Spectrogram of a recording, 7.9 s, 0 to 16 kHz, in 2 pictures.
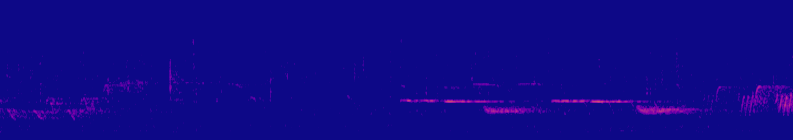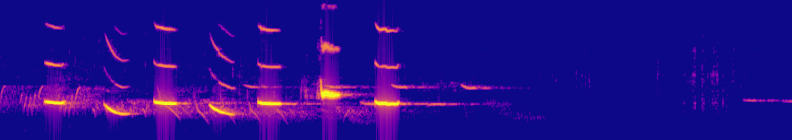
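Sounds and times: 
Great tit Parus major major song: 4.1s - 6.4s.

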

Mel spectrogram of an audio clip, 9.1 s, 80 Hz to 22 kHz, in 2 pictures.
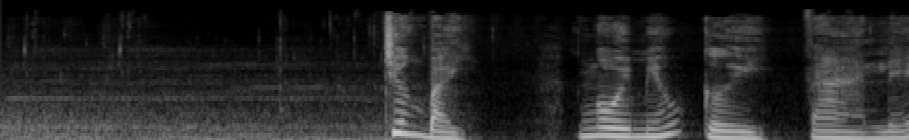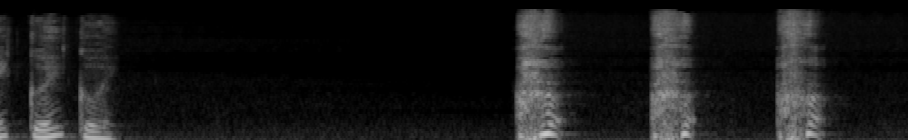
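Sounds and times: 
speech: 2.0s - 5.2s, 7.2s - 7.4s
old man's dry harsh cough in a rural village: 7.1s - 8.8s.

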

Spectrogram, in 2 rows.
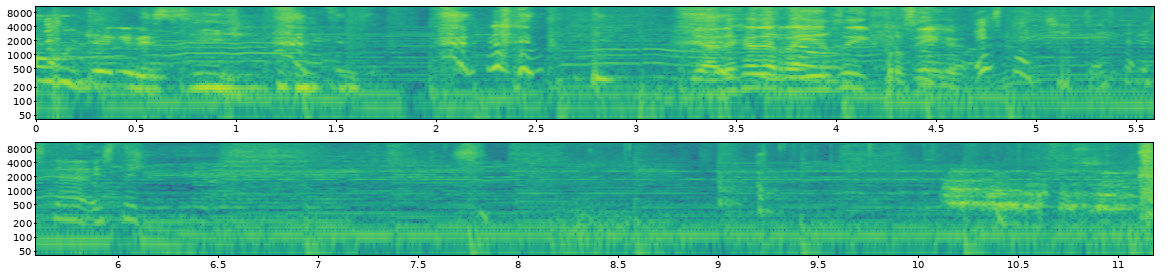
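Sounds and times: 
speech: 0.0s - 2.4s, 3.3s - 6.6s
laughter: 0.0s - 6.2s, 10.5s - 11.1s
dogs barking: 7.8s - 11.1s.

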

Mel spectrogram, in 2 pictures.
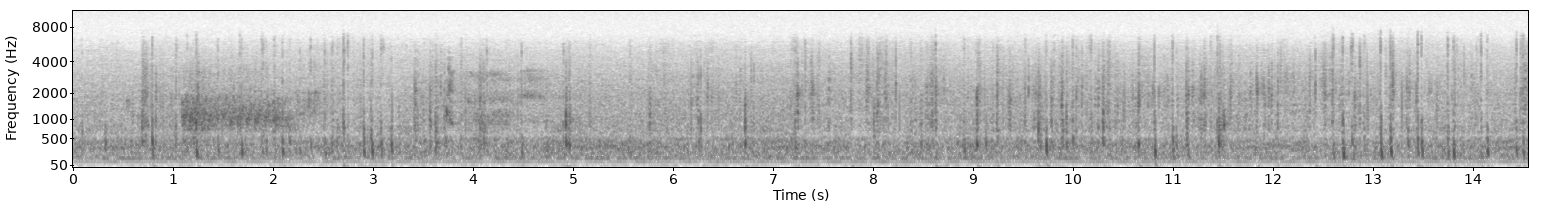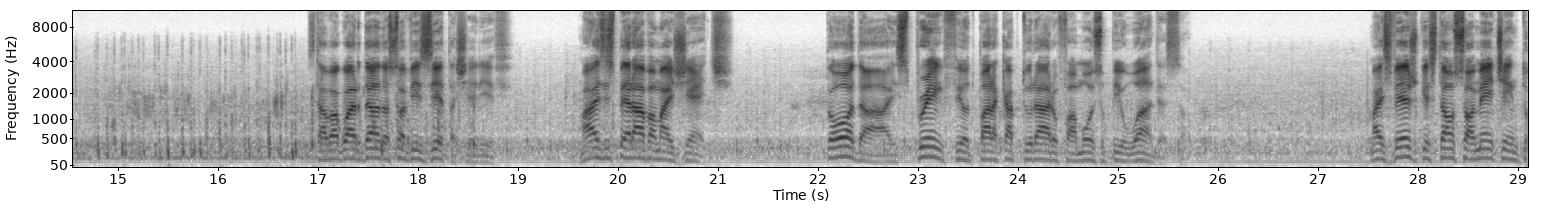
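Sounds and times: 
horses' hooves clip-clopping as riders stop: 0.6s - 17.2s
speech: 17.0s - 19.0s, 19.6s - 21.2s, 22.1s - 25.7s, 27.6s - 29.0s.

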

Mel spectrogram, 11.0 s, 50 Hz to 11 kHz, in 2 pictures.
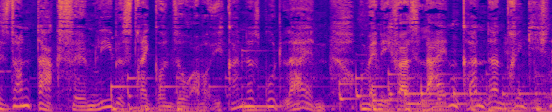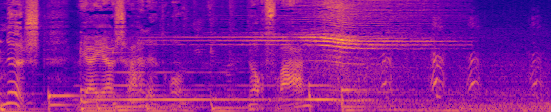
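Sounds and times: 
speech: 0.0s - 10.0s
dog giving short high yipping barks: 9.8s - 11.0s.

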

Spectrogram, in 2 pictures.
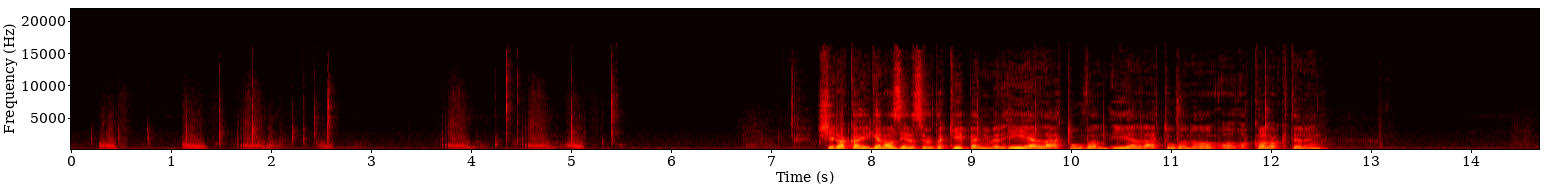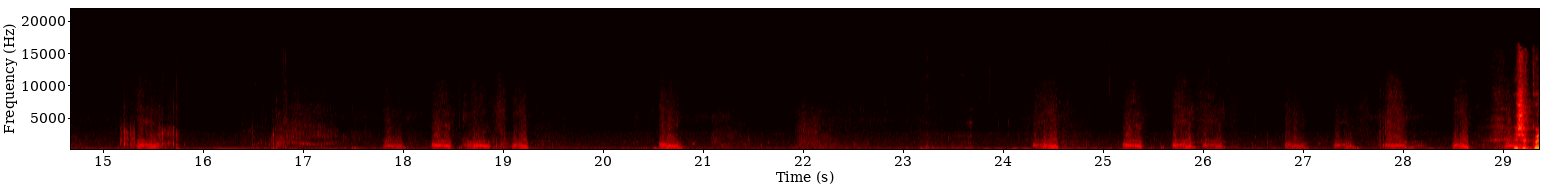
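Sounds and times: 
steady low noise: 0.0s - 29.3s
wolves in a video game barking and snarling: 0.2s - 3.0s, 16.6s - 19.5s, 20.4s - 29.2s
speech: 7.6s - 12.6s, 29.1s - 29.3s.

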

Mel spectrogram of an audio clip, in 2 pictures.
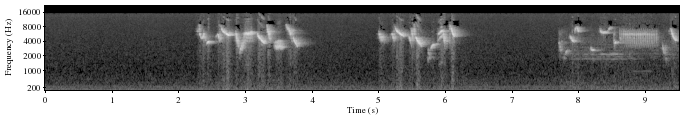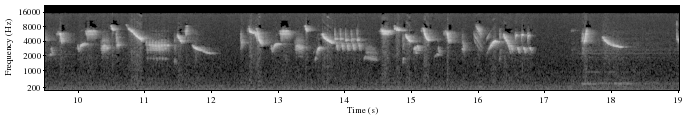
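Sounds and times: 
faint steady hum: 0.0s - 19.0s
Oriental magpie-robin song with sharp high whistles and chattering notes: 2.3s - 4.0s, 5.0s - 6.3s, 7.7s - 19.0s.

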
